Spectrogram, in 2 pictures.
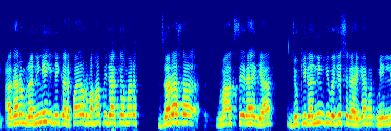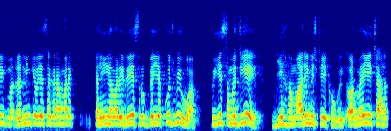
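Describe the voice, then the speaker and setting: A man's voice: very high voice, a little mellow. A young man giving informal commentary to viewers, earnest and argumentative, mixing English words into his Hindi and often asking pointed rhetorical questions. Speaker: exam-aspirant community vlogger.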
